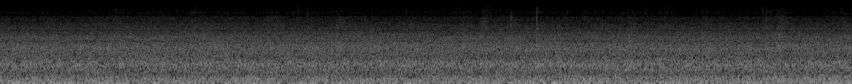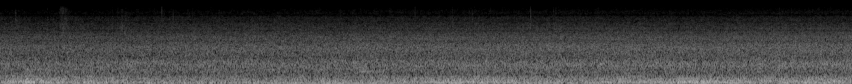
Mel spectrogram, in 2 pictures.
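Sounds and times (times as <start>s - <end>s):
rain hissing on roof: 0.0s - 17.0s.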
